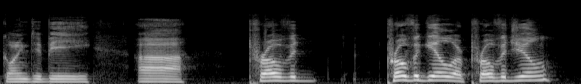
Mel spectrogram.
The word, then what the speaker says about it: Provigil: under the title of it's pronounced Pro vigil and I believe that's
